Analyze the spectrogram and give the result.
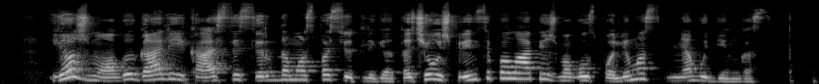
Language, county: Lithuanian, Alytus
